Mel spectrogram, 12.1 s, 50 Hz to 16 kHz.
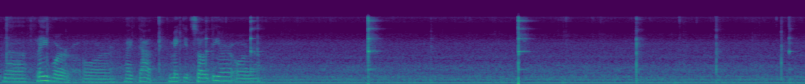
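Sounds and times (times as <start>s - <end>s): steady low hum: 0.0s - 12.0s
utensil clinking mixing bowl: 2.7s - 4.0s.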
